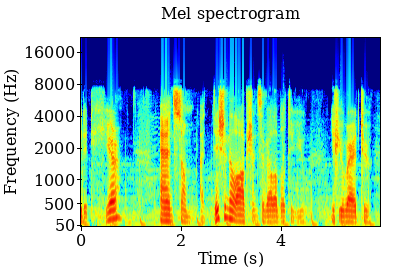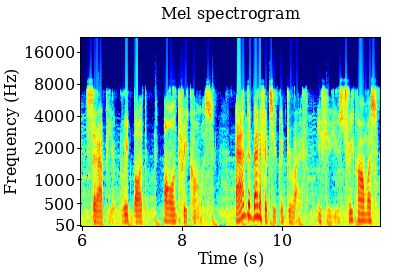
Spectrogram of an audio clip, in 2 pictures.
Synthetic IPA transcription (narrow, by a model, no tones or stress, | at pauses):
ɾɨd̥hiɹ | ɨ̃nsʌ̃mʔɨdɪʃɨnəl̩ˠɑpʃɨ̃nzɨveɪlˠəbəl̩ˠtʰɨju | ɪfjɨwə˞tʰɨ | sɛɾʌpʰjə˞ɡɹid̚bɔɾ̃n̩θɹikʰɑmə̰s | ɨ̃nðɨbɛñɨfɨtsjɨkɨdəɹa̰ɪv̥ | ɪfjɨjʉz̥θɹikʰɑməs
